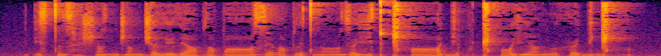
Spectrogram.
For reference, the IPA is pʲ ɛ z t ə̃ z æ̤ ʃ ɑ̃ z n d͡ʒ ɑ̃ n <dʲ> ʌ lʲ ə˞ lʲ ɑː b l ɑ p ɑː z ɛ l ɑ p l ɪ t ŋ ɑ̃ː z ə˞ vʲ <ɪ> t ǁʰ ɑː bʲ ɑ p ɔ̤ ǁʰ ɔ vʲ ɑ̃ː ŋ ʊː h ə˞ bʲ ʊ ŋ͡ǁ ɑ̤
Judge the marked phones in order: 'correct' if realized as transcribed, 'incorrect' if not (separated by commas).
incorrect, incorrect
